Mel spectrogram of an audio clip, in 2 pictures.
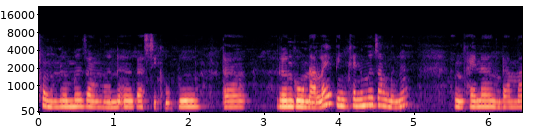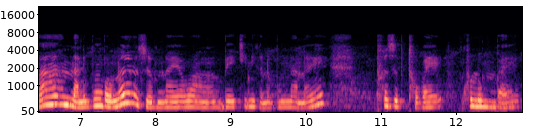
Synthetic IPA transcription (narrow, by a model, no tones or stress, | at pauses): sʰɔŋnɯmɯzaŋmɯnɯɡasikʰɯwbɯ | d̥a | ɾɯŋɡɯwnalajbinkʰajnɯmɯzaŋmɯnɯ | ɯŋkʰajnaɯŋdamananibuŋbawnɯzɯp̚najawaŋbekʰiniɡʰɯnɯbuŋnanɯj | pʰɯzɯp̚tʰɔbaj | kʰulumbaj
